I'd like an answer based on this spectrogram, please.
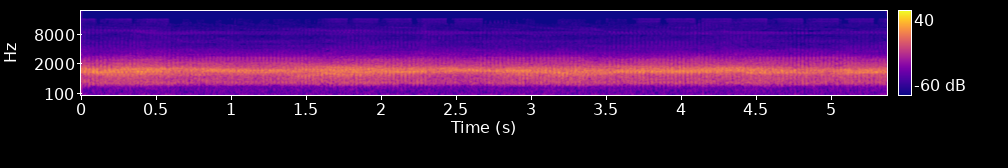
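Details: Frogs and toads of Mexico calling after dark; a continuous massed croaking drone, even and dense, with a slight dip in intensity midway before rising again.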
